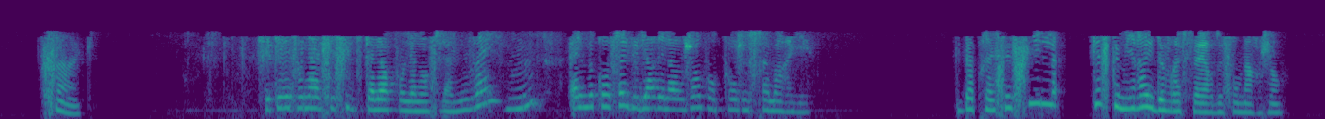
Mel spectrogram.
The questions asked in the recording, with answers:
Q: D'après Cécile, qu'est-ce que Mireille devrait faire de son argent ?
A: Elle devrait le garder pour quand elle sera mariée.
